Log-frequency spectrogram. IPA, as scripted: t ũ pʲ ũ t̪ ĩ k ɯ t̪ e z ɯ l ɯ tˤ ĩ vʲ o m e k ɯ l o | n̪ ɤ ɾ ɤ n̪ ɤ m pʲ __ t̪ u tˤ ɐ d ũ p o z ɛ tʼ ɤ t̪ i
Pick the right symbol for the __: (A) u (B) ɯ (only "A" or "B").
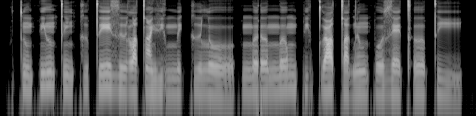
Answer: A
